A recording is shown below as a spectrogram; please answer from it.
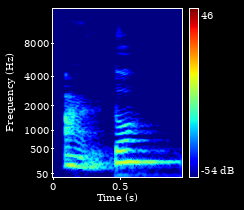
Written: erduo

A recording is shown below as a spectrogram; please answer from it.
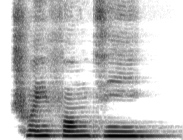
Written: chuifengji

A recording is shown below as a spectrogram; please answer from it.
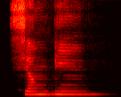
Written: xiangbin

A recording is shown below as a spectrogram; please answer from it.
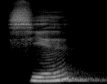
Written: xie

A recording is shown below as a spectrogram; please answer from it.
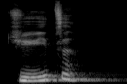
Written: juzi

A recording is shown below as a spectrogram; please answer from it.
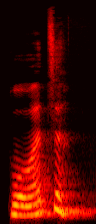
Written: bozi

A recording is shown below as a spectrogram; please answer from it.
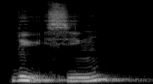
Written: lvxing

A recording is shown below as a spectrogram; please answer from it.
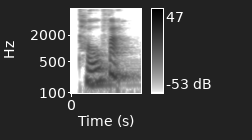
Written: toufa

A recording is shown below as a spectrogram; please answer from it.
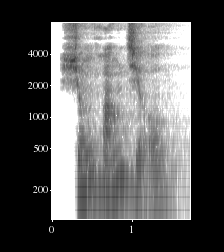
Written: xionghuangjiu

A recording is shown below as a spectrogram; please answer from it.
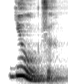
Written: youzi

